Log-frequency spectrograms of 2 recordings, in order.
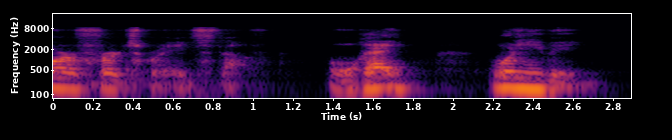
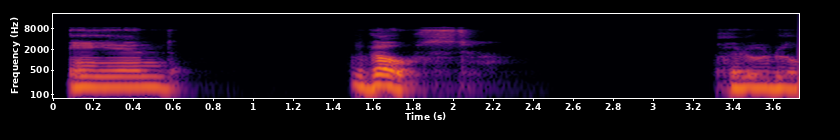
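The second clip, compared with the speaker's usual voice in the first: ordinary talk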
